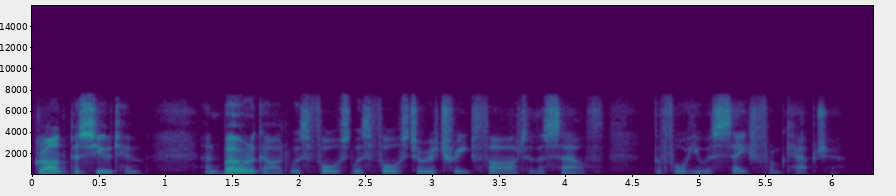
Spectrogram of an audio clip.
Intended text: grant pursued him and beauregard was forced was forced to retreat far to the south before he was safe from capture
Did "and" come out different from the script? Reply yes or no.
no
